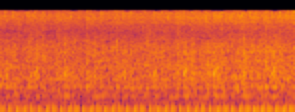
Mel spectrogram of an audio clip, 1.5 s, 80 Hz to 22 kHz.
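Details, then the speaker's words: 2.3–2.5 Ford Ranger after sticky-lifter repair: fast, even light tick over a smooth idle, significantly quieter than before, on the driver side near the injectors; owner suspects a noisy injector, unconfirmed. "clearly on the driver side this is where the objectors are a little ticket that we're hearing now so it could be a noisy injector"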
